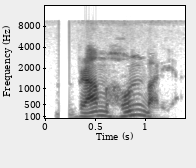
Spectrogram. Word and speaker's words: ব্রাহ্মণবাড়িয়া: ব্রাহ্মণবাড়িয়া তুমি বলছো, কিন্তু এর উচ্চারণ তো ব্রাহ্মণ না, এটার উচ্চারণ ব্রাহ্মণবাড়িয়া।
